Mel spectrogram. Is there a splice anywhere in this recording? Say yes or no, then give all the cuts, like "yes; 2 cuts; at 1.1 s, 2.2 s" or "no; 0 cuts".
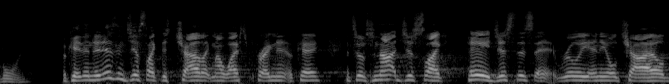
no; 0 cuts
